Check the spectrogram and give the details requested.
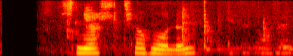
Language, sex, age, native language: Icelandic, female, 10, Icelandic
